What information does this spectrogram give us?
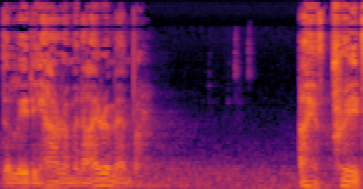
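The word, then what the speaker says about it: Harimann: these hair out hair I keep saying harrowmont but it's not harrowmont it's it's a harem an harem on I don't I'm just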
